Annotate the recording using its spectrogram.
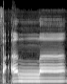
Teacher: Di situ kalau kita lihat banyak terdapat mat tabi'i, ya. Mat tabi'i situ seperti kita lihat fa amma, ma-nya panjang.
